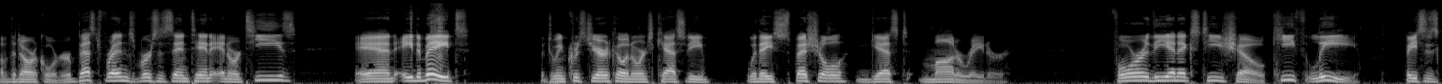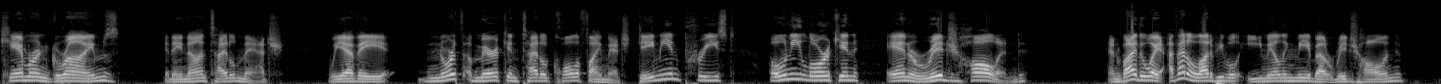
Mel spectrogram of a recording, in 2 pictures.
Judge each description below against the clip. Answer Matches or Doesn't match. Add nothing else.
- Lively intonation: Matches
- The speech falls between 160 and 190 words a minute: Doesn't match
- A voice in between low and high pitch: Matches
